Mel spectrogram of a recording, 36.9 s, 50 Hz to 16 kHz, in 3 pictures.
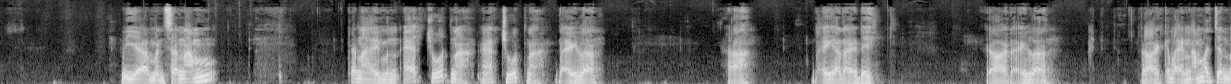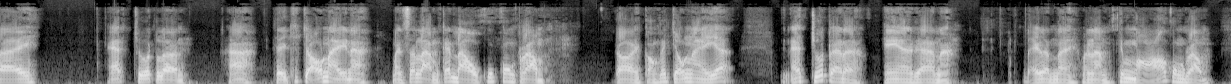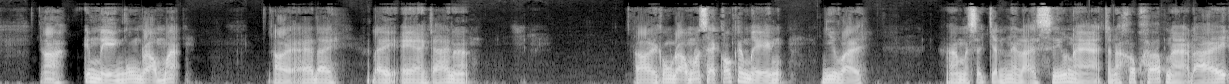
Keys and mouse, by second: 0.7 click, 2.1 click, 3.2 KP_3, 3.7 e, 7.4 click, 8.5 g, 11.6 click, 12.0 KP_3, 12.9 e, 18.3 click, 18.5 KP_3, 20.1 KP_3, 20.6 e, 32.7 click, 33.1 Tab, 33.5 click, 34.1 g, 36.2 Tab, 36.4 click.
